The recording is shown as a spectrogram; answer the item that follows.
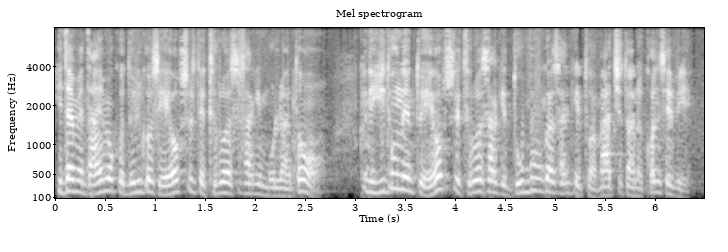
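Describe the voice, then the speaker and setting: A man's voice: high-pitched, expressive, racing, a little mellow, slightly rough. A man teaching a real estate law class, asking his students many rhetorical questions. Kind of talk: lecture to students.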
